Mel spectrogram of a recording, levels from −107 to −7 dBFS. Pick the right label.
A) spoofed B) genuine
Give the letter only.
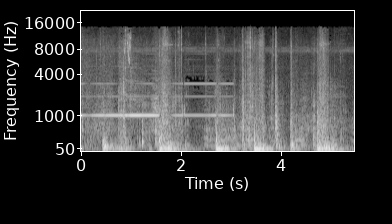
B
